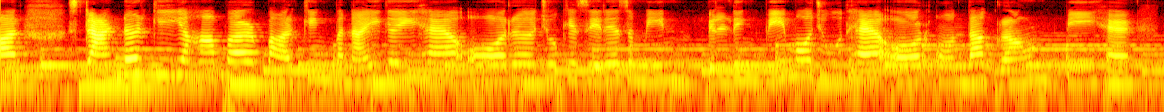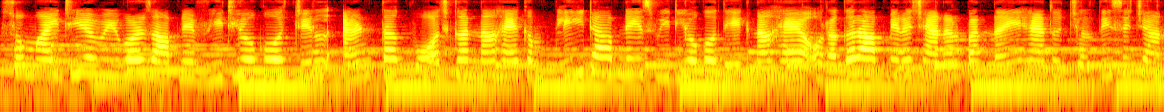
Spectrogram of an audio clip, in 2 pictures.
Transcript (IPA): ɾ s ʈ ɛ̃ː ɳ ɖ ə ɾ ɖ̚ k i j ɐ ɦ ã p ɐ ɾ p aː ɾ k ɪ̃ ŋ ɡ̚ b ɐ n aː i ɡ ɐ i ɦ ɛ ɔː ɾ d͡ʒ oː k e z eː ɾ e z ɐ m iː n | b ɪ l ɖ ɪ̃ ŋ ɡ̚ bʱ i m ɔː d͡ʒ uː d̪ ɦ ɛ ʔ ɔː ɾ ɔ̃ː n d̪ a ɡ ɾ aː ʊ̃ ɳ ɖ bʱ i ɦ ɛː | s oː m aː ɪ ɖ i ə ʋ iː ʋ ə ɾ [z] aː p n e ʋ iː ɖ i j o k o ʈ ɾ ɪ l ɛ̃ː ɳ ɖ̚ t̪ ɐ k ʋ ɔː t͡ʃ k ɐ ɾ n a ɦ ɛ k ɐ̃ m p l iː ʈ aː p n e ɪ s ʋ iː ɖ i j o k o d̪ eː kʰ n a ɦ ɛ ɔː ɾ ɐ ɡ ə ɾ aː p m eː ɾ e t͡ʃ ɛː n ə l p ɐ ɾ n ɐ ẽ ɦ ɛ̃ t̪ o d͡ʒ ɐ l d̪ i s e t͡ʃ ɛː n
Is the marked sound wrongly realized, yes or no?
no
